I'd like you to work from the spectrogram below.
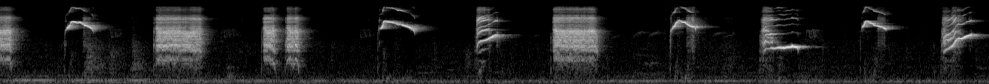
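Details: Contest setting for a Greater green leafbird slow to heat up: loud hissing, rasping bursts mixed with clear high whistled notes falling steeply in pitch, delivered about once per second in an uneven series.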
